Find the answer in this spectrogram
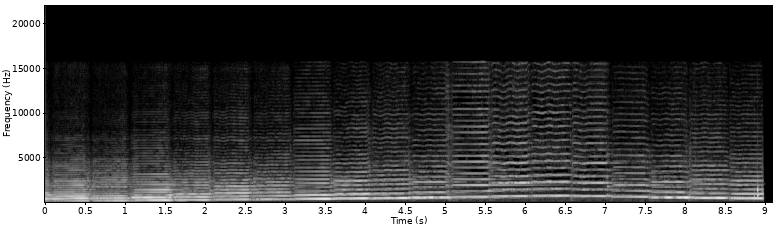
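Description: Violin playing a melody of bowed notes that climb steadily in pitch for about seven seconds, then step back down and cut off abruptly near the end.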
